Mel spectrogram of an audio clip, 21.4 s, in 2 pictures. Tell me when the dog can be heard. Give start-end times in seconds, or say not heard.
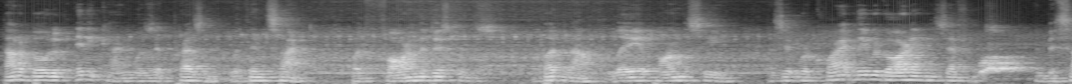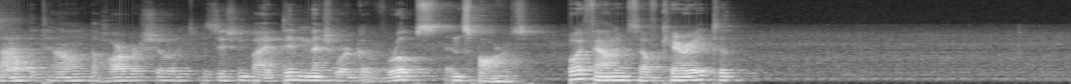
9.0-10.9.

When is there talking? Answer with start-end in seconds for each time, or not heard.
0.1-18.0.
